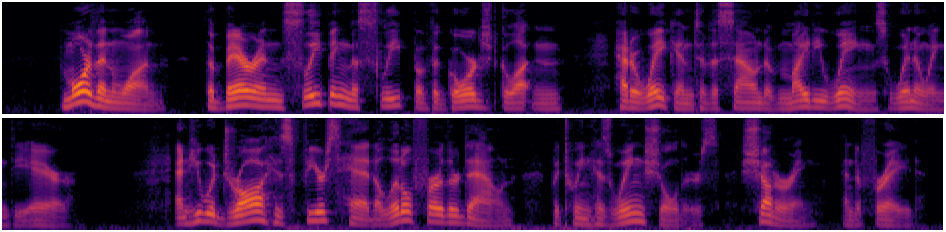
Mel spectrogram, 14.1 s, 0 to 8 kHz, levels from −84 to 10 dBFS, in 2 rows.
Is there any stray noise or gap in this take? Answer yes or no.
no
